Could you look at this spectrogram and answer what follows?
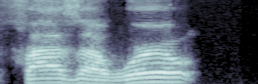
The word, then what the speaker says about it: Faza World: Is it Faza World? – Yeah, Faza World.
